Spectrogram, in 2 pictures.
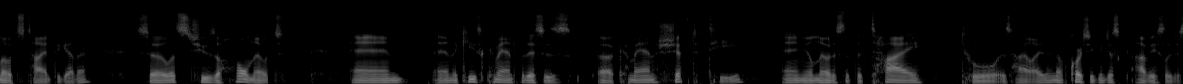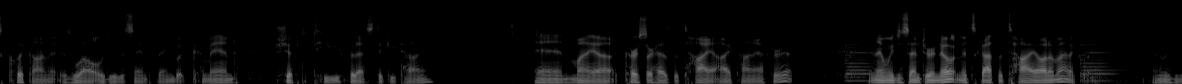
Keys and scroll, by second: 2.0 7, 7.1 shift+super+t.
